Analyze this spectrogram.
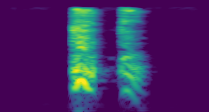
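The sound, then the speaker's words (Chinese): A person clears their throat before singing a hymn, giving two short, rough rasps with a brief gap between them. The first is slightly stronger, and the rasps are heard alone against silence. “请个清喉咙先”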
